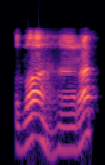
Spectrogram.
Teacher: So the prolongation of ha is slightly longer than that of kaf.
